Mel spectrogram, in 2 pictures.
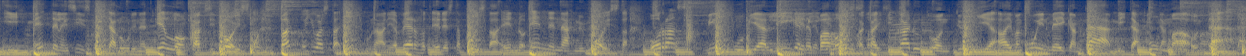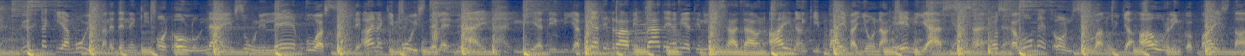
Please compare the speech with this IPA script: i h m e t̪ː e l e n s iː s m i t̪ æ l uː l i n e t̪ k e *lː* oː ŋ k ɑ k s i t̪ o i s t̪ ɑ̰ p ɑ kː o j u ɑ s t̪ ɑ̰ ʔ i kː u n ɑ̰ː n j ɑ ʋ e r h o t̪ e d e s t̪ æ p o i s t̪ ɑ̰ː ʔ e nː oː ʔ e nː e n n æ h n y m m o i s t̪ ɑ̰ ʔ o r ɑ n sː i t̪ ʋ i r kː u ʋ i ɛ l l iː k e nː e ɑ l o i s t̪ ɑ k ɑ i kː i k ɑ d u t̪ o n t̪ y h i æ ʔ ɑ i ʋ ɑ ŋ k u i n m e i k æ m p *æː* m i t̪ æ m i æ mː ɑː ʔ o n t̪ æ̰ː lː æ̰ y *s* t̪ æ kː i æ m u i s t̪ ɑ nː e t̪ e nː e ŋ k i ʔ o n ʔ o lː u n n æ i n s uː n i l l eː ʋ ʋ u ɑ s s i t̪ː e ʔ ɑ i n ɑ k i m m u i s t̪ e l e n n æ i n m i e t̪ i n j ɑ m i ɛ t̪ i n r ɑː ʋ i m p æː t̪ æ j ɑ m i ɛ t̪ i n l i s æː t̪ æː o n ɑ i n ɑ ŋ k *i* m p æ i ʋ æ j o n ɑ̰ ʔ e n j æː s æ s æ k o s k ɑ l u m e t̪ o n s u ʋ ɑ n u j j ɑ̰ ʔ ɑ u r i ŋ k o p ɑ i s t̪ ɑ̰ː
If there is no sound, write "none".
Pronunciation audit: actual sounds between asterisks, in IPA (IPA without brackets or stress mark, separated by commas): lː, æː, h, i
